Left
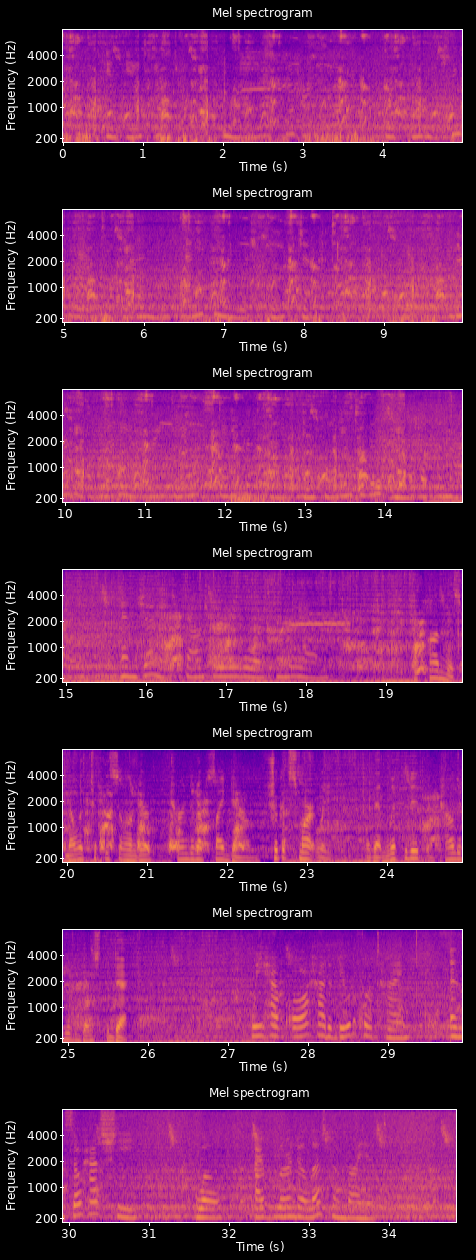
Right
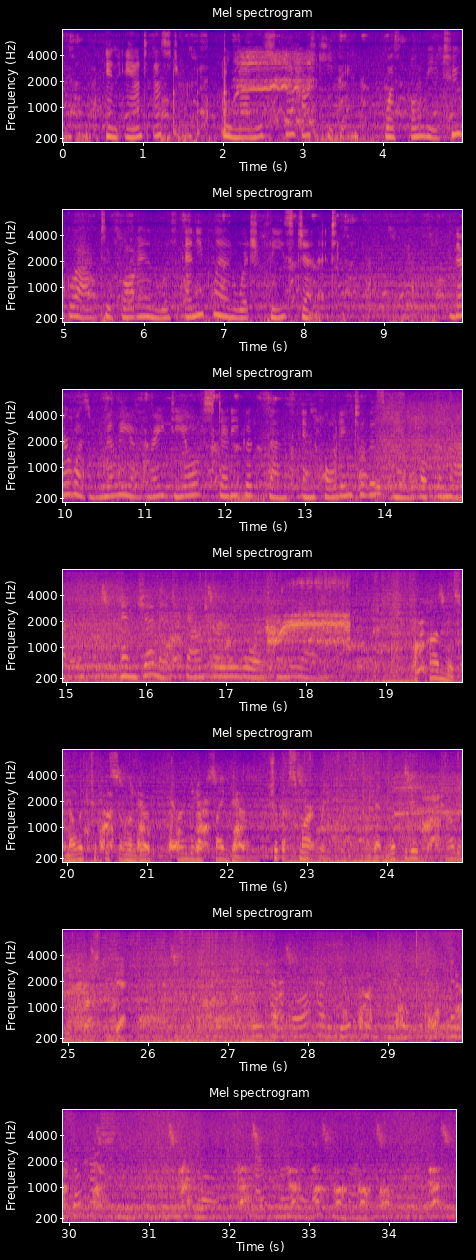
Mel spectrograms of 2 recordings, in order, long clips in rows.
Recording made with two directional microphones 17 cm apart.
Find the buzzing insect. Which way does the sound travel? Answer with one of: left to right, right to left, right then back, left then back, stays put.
right then back.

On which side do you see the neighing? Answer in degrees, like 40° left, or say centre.
70° right.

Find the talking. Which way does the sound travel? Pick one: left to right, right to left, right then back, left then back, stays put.
right to left.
